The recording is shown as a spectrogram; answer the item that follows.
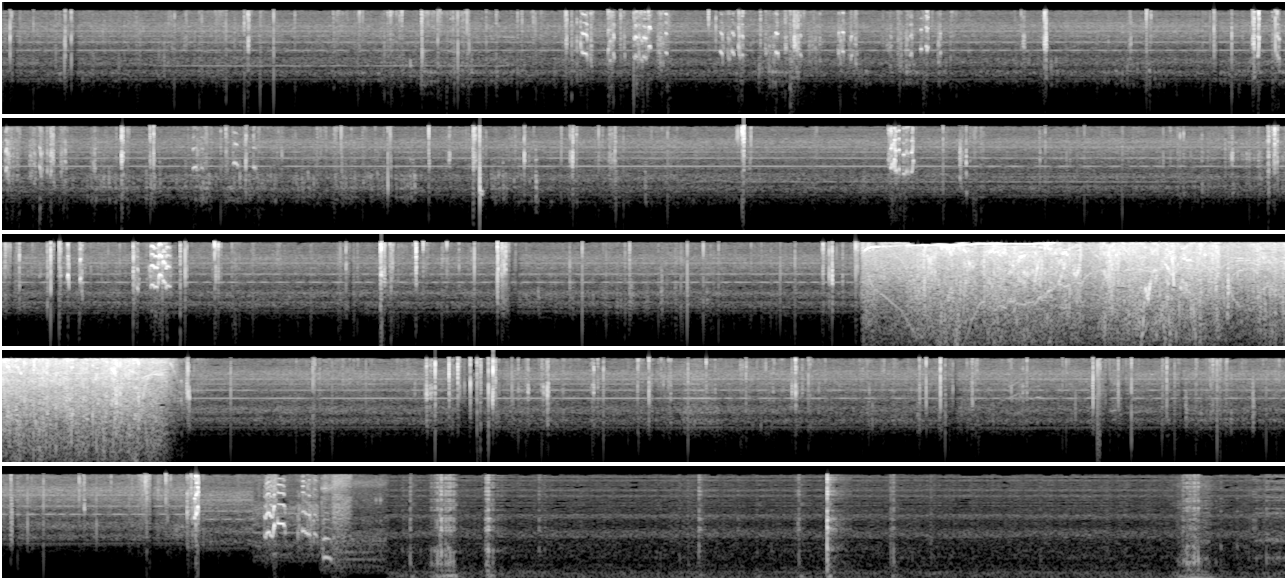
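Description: Scattered small clicks, taps and rattles of hands handling an e-bike controller's wiring, casing and tools on a wooden floor, over a steady hiss. About seventeen seconds in, a loud rushing noise lasts about three seconds, and near the end a low hum comes in.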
